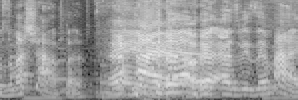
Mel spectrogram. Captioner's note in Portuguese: risos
